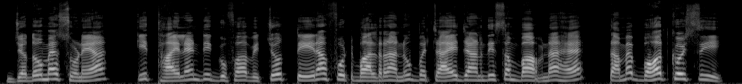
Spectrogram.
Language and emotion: Punjabi, happy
